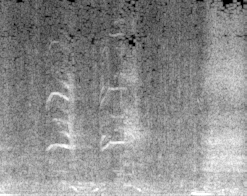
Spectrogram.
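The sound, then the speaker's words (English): A baby sea otter at the Monterey Bay Aquarium lets out a few thin, high-pitched squeaky cries over a bed of watery trickling and splashing, with a brief lower chirp near the end. “That is a sea otter, a baby sea otter, actually, at the Monterey Bay Aquarium.”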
